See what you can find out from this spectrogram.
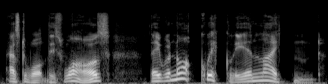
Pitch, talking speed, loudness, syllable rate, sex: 135 Hz, 185 wpm, -18 LUFS, 5.5 syllables/s, male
